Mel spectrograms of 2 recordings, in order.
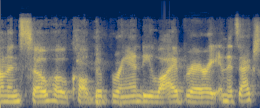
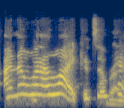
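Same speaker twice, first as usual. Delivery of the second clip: much higher, breezy and self-assured; high defiant quote; 13 semitones higher, faster than usual. Retold or imitated. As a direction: toss it off high and carefree. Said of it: "And I'm like".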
